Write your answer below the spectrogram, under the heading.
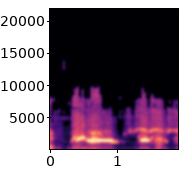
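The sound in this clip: Whistling by several people, with clear mid-high whistled notes in a few short phrases: one longer held phrase followed by briefer ones after a pause, over faint low background sound.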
